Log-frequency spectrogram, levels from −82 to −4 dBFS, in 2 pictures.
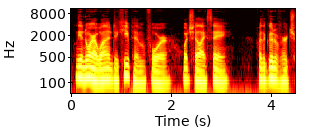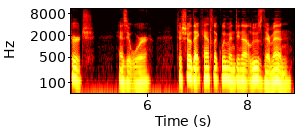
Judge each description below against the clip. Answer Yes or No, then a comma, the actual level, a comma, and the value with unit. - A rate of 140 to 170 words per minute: No, average, 180 wpm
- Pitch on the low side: Yes, low, 110 Hz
